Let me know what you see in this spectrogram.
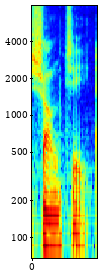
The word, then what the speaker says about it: Shang-Chi: Those words pronounced with a Asian accent is Shang. – Yes. – And so that's what they've decided to go with is Shang-Chi.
